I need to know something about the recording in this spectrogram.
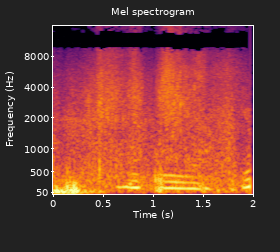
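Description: A woman's low, drawn-out, strained-sounding vocal sounds, a long 'okay', over the crunch and rustle of deep fresh snow as she moves through it.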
